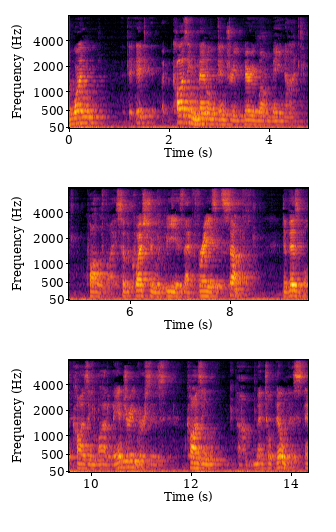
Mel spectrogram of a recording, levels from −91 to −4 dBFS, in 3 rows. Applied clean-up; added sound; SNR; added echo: none; none; none; reverberation time 0.9 s.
